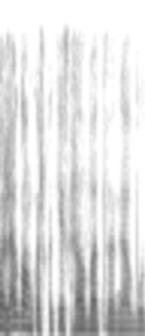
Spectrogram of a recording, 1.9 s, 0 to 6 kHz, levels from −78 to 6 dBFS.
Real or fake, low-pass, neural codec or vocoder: real; 5.4 kHz; none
